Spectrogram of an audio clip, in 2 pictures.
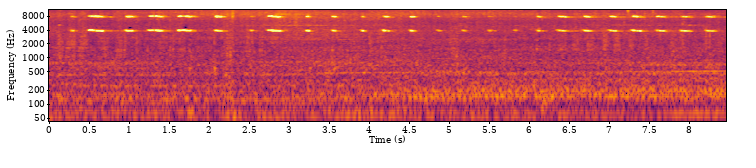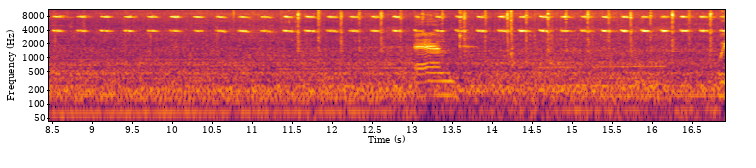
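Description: Tyres roll on a paved road.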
